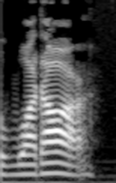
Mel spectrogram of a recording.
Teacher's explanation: Para decir qué son, dices what are, que se pronuncia what are. Tienes la W inglesa más la A española con un poco de la U antes. La T en este caso suena más como la T española que la T inglesa.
